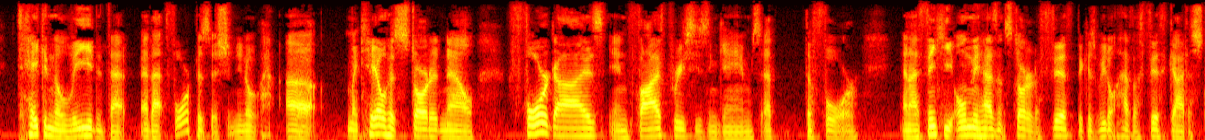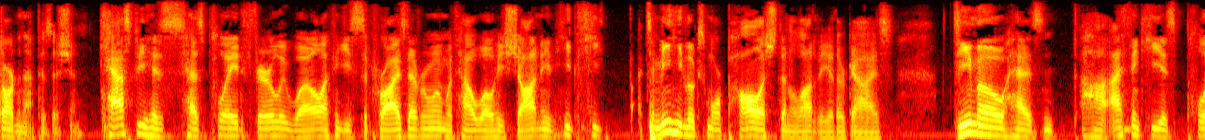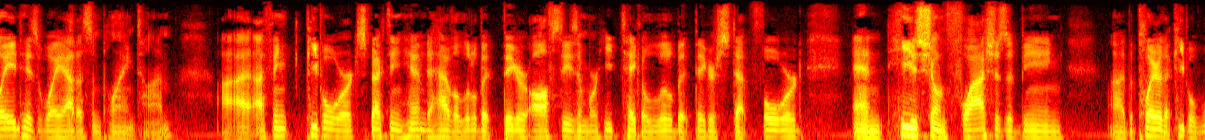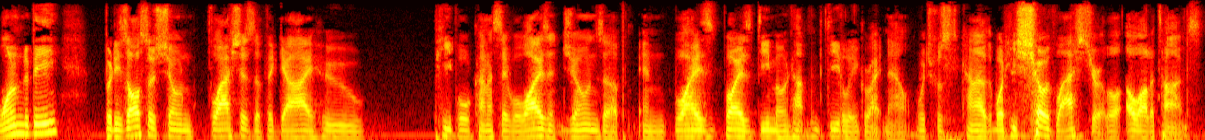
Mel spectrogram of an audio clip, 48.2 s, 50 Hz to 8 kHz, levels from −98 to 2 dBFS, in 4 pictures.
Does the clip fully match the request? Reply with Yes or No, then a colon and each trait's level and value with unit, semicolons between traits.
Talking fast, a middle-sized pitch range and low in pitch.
Yes: fast, 220 wpm; average, 3.1 semitones; low, 100 Hz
